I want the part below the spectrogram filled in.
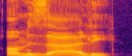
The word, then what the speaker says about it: آمیزالی: چی میگن اصفهانی ها؟ میگن آمیزالی. تکرار میکنم، آمیزالی.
